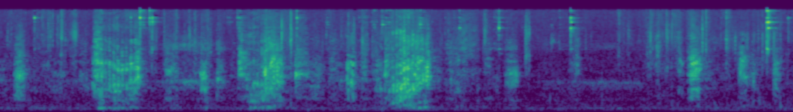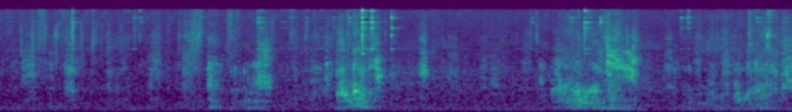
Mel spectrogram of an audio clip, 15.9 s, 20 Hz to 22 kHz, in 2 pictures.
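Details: A 7-year-old blue/red pitbull and a 7-month-old German Shepherd wrestle in play, giving spaced harsh growling bursts and short yelps every one to two seconds, with quieter panting-like noise between.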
